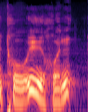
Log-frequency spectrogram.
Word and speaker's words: 吐谷浑: 那玉呢，其实它的写法就是山谷的谷。但是它的读音是玉，那浑就是水很浑浊的浑，所以吐玉浑这个国家哈，它是从这个，它是一个非常古老的国家哈，它的建国时间呢是西元三百一十三年，然后它一直持续到唐朝六百六十三年的时候。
